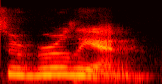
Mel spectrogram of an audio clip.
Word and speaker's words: cerulean: is our word of the day it is pronounced cerulean cerulean is a range of colors from teal blue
